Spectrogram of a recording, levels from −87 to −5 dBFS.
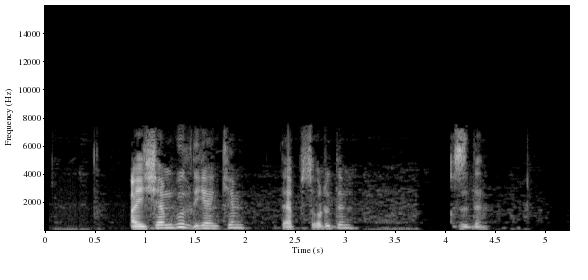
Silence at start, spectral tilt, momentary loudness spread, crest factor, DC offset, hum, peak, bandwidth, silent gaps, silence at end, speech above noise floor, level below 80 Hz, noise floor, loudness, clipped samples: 0.85 s; -3.5 dB/octave; 17 LU; 28 dB; under 0.1%; none; -2 dBFS; 7.8 kHz; 4.00-4.05 s; 0.85 s; 32 dB; -62 dBFS; -57 dBFS; -26 LUFS; under 0.1%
